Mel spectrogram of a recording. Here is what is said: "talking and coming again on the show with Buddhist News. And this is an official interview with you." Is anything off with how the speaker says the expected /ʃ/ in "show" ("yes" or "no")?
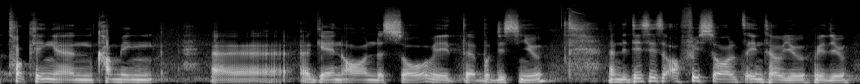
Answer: yes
